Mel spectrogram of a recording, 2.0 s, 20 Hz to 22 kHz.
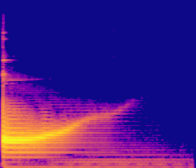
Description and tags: jaw harp12
Jaw harp sound
Recorded using an SM58, Tascam US-1641 and Logic Pro
jaw, twang, harp, funny, bounce, boing, doing, silly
